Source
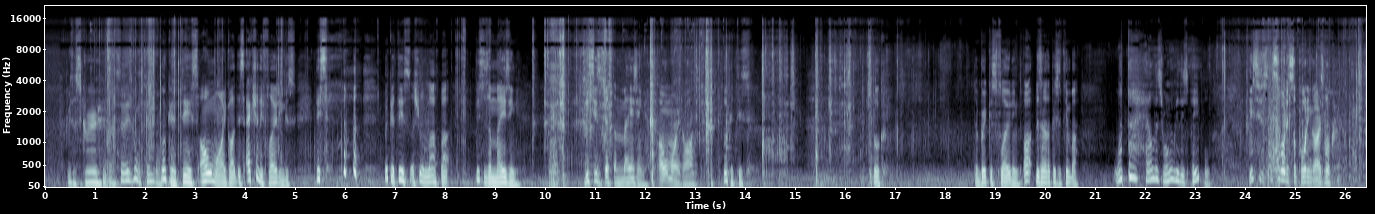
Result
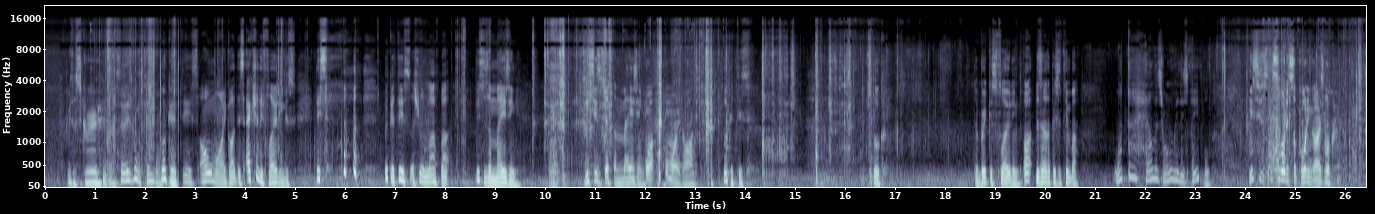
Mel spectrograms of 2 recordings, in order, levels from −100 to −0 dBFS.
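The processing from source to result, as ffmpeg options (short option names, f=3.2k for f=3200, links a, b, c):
-filter_complex "[0:a]asettb=1/sr,asplit=3[a][b][c];[a]atrim=end=21.484[d];[b]atrim=start=21.48:end=23.1,asetpts=PTS-STARTPTS,afade=t=in:d=0.004:c=qsin,afade=t=out:st=1.616:d=0.004:c=qsin,acompressor=threshold=-27dB:ratio=12:attack=3.2:release=140:knee=1:detection=peak[e];[c]atrim=start=23.096[f];[d][e]acrossfade=d=0.004:c1=hsin:c2=qsin[g];[g][f]acrossfade=d=0.004:c1=qsin:c2=hsin,asplit=4[h][i][j][k];[h]atrim=end=2.68,asetpts=PTS-STARTPTS,afade=t=out:st=2.676:d=0.004:c=hsin:silence=0.105925[l];[i]atrim=start=2.68:end=12.022,asetpts=PTS-STARTPTS,afade=t=in:d=1.38:silence=0.105925[m];[j]atrim=start=12.018:end=12.422,asetpts=PTS-STARTPTS,areverse[n];[k]atrim=start=12.418[o];[l][m]concat=n=2:v=0:a=1[p];[p][n]acrossfade=d=0.004:c1=hsin:c2=hsin[q];[q][o]acrossfade=d=0.004:c1=hsin:c2=hsin"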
